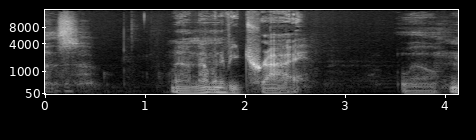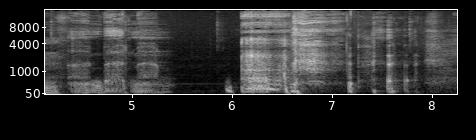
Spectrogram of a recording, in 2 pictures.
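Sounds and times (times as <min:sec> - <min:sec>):
speech: 0:01.3 - 0:02.7, 0:03.6 - 0:08.2
harsh raspy coughing fit: 0:06.0 - 0:07.0.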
